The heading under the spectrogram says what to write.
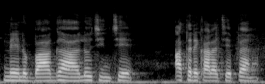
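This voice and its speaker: A woman's voice: lowish voice, little pitch movement, fairly quick, fairly bright tone, lightly acted. A stern, grieving older mother who speaks with firm command, as a woman narrator puts her on. Her tone is grave and leaves no room for argument. This is a storybook reading.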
